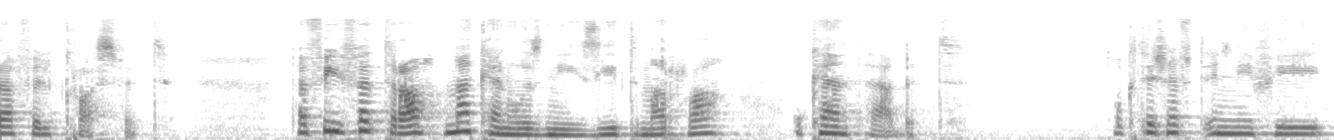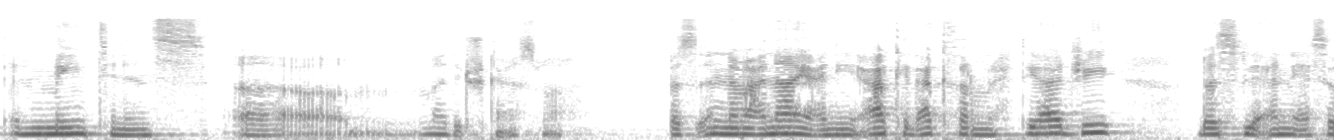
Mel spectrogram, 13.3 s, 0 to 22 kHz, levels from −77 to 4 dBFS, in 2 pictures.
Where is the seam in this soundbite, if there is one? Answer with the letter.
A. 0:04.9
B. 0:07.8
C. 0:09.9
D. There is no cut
B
